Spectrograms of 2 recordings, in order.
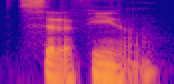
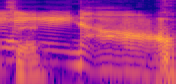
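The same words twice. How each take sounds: First: It is said plainly, in a normal voice. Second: It is said like a dramatic announcer.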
